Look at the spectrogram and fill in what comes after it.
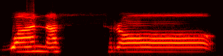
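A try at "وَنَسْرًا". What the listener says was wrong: Ro, jangan yang di hamzah fathah. Wa nasro. Ro. Naikkan suara ke bagian depan karena dia tebal tafhim. Jangan ro, jangan yang di hamzah. Ro.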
